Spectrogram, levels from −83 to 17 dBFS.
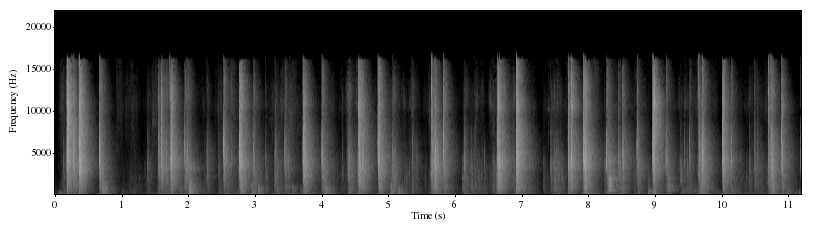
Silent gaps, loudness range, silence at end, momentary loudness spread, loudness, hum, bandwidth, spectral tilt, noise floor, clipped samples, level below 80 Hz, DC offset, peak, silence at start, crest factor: none; 3 LU; 0.15 s; 20 LU; -24 LUFS; none; 17 kHz; 2.5 dB/octave; -58 dBFS; under 0.1%; -70 dBFS; under 0.1%; 0 dBFS; 0.1 s; 28 dB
